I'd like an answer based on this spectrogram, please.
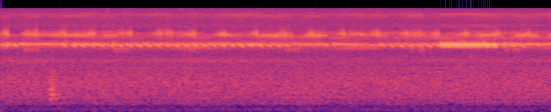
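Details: Night ambience of crickets: an even, high, ringing chorus with quick regular pulses, joined near the end by one louder, sustained trill lasting about half a second.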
